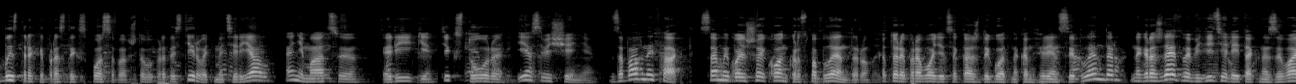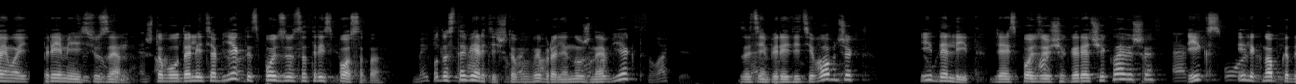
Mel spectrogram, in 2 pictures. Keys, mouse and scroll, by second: 19.1 click, 20.1 click, 21.8 click, 24.1 ctrl+z, 25.4 Delete.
